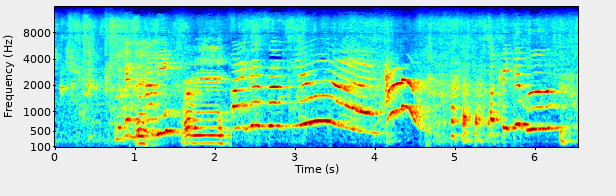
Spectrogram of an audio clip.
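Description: A baby squeals and babbles happily close by.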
